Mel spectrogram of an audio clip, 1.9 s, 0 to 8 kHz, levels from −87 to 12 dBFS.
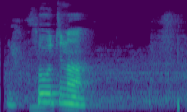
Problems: background sounds at intervals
